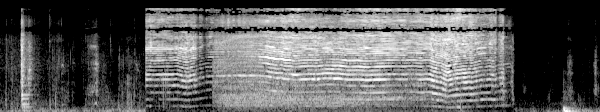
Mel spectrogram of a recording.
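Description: Power saw cutting a clear corrugated plastic panel: the motor spins up about three seconds in, runs steadily through the cut for about six seconds, then winds down and stops about ten seconds in. A short knock comes about half a second in.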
